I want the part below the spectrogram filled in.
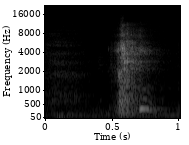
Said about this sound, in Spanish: Salud. Quise detener el estornudo.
